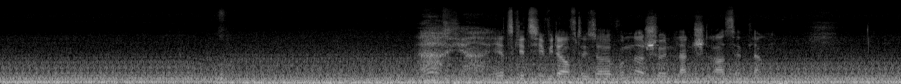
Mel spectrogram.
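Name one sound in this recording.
A diesel truck engine drones while cruising on a road.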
